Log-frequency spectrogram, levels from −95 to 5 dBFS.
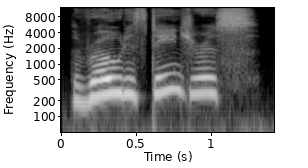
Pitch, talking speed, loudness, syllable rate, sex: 260 Hz, 170 wpm, -18 LUFS, 5.0 syllables/s, female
